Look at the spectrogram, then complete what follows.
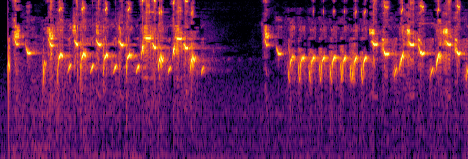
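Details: Goldfinch pouring out the intense 'fire' song meant to teach young birds, with dense liquid twittering, a brief pause, then a rapid series of repeated notes merging back into varied chatter.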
